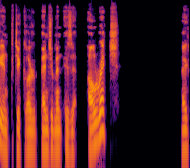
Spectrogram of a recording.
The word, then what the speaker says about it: Ulrich: And our guest today in particular, Benjamin, is it Ulrich? Did I pronounce it right? I pronounce it Ulrich.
